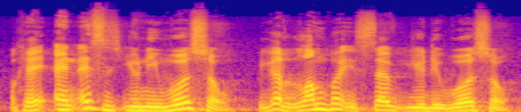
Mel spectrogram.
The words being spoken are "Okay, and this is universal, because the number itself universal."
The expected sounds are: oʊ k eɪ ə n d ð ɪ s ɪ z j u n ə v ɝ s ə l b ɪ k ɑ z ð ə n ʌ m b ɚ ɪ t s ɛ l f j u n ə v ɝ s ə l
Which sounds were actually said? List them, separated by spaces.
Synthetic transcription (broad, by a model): oʊ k eɪ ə n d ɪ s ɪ s j u n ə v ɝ s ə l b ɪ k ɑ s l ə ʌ m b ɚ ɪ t s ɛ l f j u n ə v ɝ s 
